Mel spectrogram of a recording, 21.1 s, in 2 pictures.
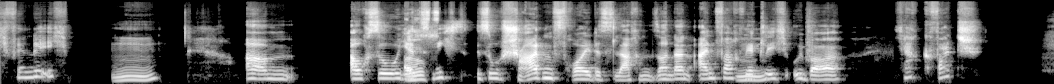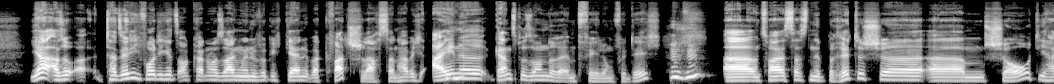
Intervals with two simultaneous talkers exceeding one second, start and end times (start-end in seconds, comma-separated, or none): none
